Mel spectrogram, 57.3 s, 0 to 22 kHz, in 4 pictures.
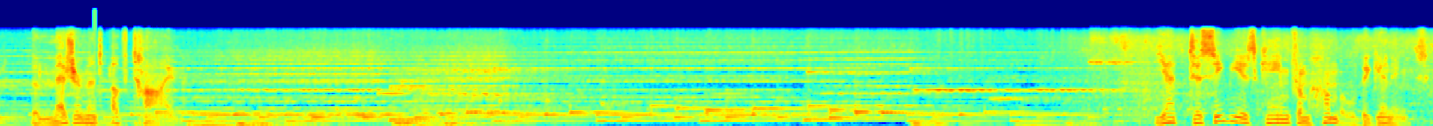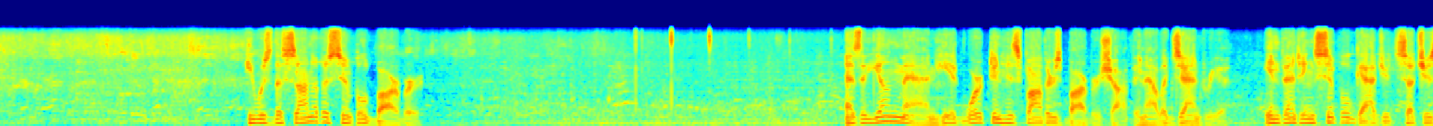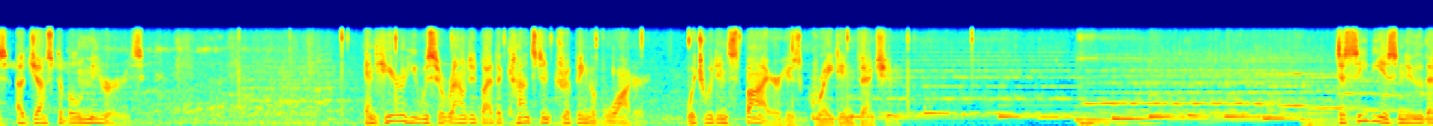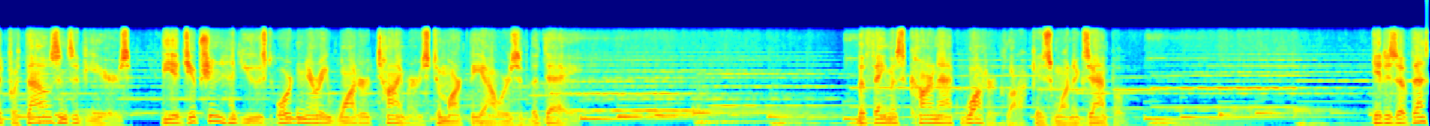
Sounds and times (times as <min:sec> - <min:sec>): Speech: 0:00.4 - 0:01.8, 0:11.6 - 0:18.7, 0:22.3 - 0:30.2, 0:31.8 - 0:37.8, 0:42.1 - 0:48.8, 0:51.6 - 0:54.3, 0:56.8 - 0:57.2.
